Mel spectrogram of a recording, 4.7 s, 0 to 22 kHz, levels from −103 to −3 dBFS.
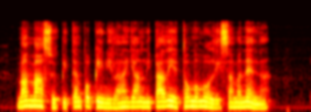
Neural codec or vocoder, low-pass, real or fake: codec, 24 kHz, 3 kbps, HILCodec; 10.8 kHz; fake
